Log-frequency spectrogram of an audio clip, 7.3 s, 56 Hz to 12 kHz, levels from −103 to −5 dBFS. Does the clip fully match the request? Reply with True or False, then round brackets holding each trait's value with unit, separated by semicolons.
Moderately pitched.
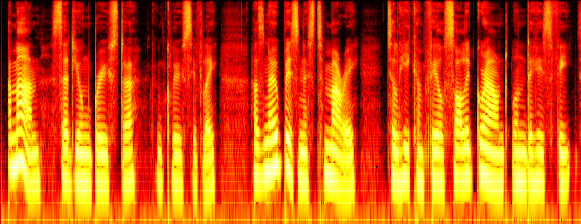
True (165 Hz)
